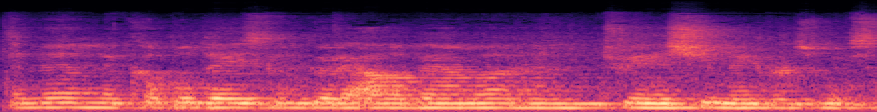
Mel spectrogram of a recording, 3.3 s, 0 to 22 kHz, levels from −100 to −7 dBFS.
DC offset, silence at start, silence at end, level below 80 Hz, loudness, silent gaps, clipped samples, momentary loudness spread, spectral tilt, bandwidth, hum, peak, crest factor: under 0.1%; 0 s; 0 s; -50 dBFS; -18 LUFS; none; under 0.1%; 5 LU; -7 dB/octave; 11 kHz; none; -4 dBFS; 14 dB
